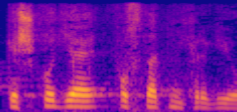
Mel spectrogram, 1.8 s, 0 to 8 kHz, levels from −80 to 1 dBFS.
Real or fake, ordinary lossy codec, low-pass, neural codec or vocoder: real; none; 7.2 kHz; none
